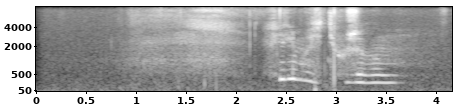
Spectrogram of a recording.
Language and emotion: Russian, sad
